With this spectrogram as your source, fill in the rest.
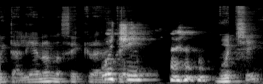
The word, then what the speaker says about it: Gucci: Gucci, Gucci, sí, se pronuncia doble así. C es como CH.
